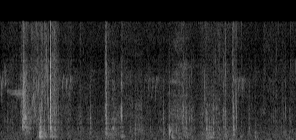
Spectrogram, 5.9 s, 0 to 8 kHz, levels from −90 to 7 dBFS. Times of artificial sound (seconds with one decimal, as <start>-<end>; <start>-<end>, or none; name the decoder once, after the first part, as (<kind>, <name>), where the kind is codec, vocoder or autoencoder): 0.0-1.7 (vocoder, BigVGAN v2); 2.4-5.9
